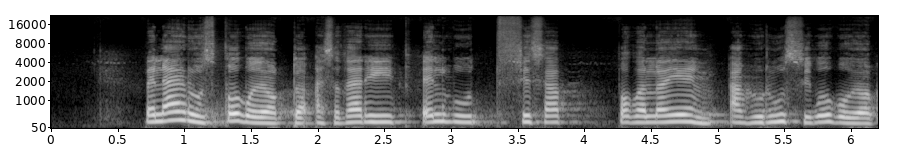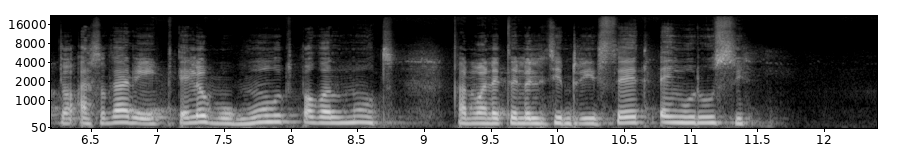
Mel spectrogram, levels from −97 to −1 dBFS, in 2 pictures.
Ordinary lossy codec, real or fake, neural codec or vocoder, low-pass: none; fake; codec, 44.1 kHz, 1.7 kbps, Pupu-Codec; none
